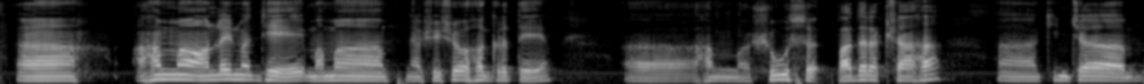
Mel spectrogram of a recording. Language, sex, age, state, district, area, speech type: Sanskrit, male, 30-45, Karnataka, Dakshina Kannada, rural, spontaneous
